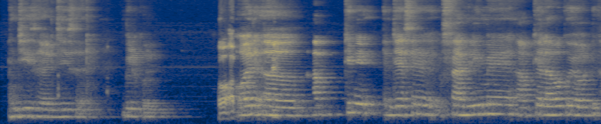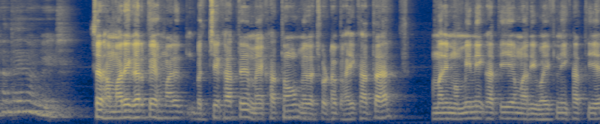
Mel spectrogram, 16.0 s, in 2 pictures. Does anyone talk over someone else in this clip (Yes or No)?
No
